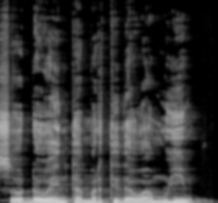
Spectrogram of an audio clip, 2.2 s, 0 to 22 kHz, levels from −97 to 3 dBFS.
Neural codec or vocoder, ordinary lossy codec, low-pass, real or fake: none; none; none; real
